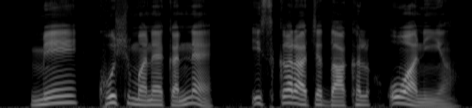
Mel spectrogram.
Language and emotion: Dogri, neutral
